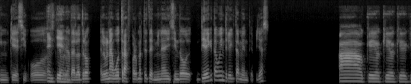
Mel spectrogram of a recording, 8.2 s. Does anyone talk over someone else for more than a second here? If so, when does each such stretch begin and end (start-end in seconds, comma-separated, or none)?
none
